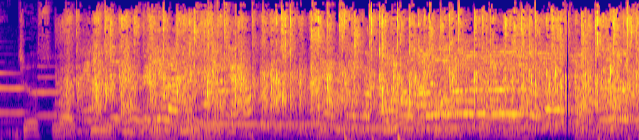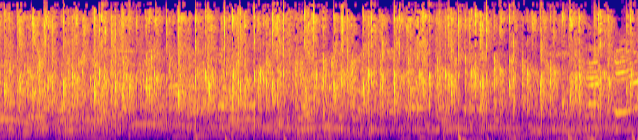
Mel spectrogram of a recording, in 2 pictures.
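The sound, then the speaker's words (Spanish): A crowd claps steadily and loudly for a patient leaving hospital, a dense unbroken patter of many hands, with raised voices and cheers mixed into the applause. “De lo que contamos no se acuerda, pero de los aplausos sí.”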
